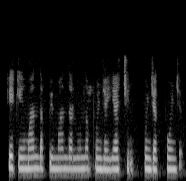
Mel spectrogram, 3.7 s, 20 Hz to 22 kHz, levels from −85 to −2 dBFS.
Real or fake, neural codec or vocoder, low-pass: real; none; 7.2 kHz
